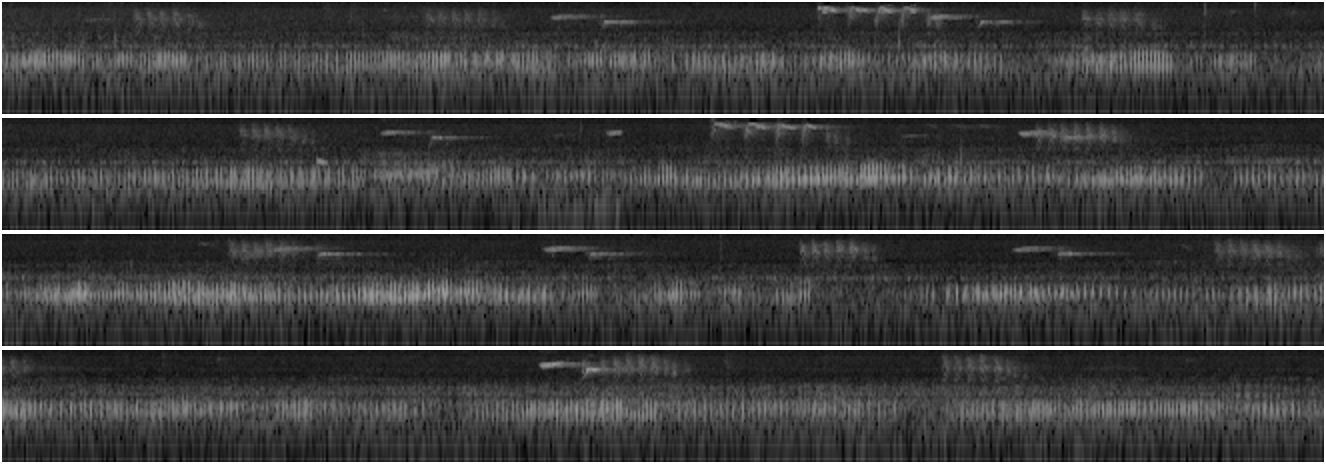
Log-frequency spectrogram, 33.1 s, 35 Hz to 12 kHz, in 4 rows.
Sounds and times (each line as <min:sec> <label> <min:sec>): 0:00.0 constant soft purring-croak of the frogs 0:33.0
0:02.2 birdsong 0:09.0
0:09.6 birdsong 0:20.8
0:21.4 birdsong 0:27.2
0:28.0 birdsong 0:29.5
0:30.6 birdsong 0:33.0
